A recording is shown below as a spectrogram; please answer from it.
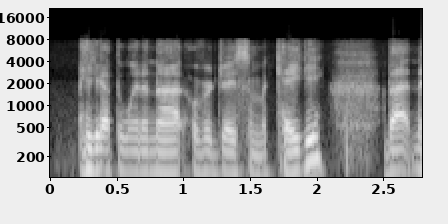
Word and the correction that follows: McKeg: It's actually, they corrected me on the pronunciation there, Jed. It's Jason McKeg. – McKeg, okay. – McKeg. Yeah, so now we know.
